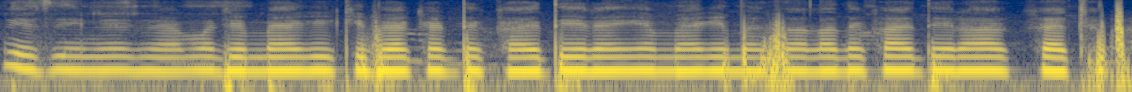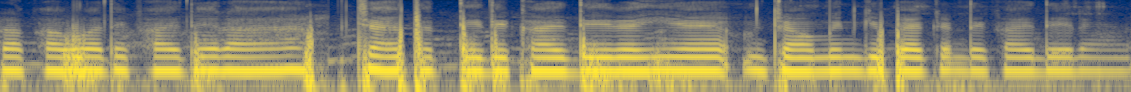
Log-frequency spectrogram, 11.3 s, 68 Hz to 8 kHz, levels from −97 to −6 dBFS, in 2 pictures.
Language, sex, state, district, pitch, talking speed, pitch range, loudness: Hindi, male, Maharashtra, Dhule, 210 Hz, 175 wpm, 205-210 Hz, -15 LUFS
